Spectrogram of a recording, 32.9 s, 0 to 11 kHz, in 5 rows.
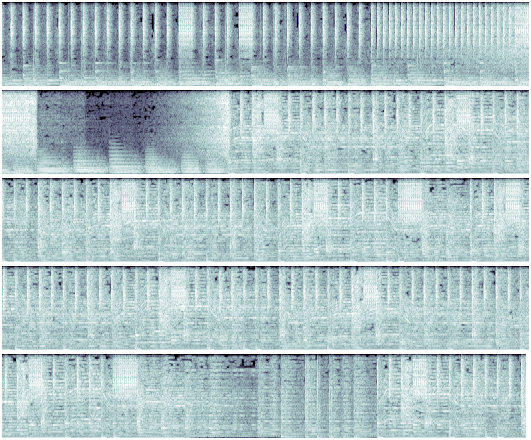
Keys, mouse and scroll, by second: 0.0 click, 3.0 KP_0, 3.2 click, 5.6 shift+middle click, 5.7 scroll up 2, 5.9 Tab, 6.2 click, 6.4 Return, 6.4 click, 7.2 click, 7.8 middle click, 8.0 click, 8.7 KP_Enter, 8.7 click, 8.8 Tab, 8.8-10.3 middle drag, 8.9 KP_0, 9.1 ctrl+b, 9.8 scroll up 2, 10.3 Return, 10.3 click, 10.4 middle click, 10.8 click, 10.9 KP_Enter, 11.2 z, 11.6 z, 11.7 middle click, 11.8 click, 11.9 Return, 12.2 KP_Enter, 12.2 click, 12.4 shift+middle click, 12.6 Tab, 12.7 ctrl+r, 13.0 click, 13.1-14.2 shift+middle drag, 14.1 g, 14.2 right click, 14.3 alt+shift+click, 14.5 click, 14.5 g, 14.8 alt+click, 14.9 click, 15.0 g, 15.1 click, 15.2 g, 15.3 middle click, 15.3 scroll, 15.3 click, 15.5 shift+middle click, 15.5 shift+click, 15.7-16.8 middle drag, 15.8 scroll up 1, 15.8 ctrl+r, 16.1 click, 16.4 Tab, 16.6 scroll up 2, 16.7 ctrl+r, 16.8 right click, 16.9 KP_Divide, 16.9 middle click, 17.0 click, 17.4 middle click, 18.0 Return, 18.0 click, 18.3 click, 18.5 middle click, 18.7 click, 18.9 ctrl+z, 19.1 Return, 19.1 click, 19.3-20.4 shift+middle drag, 19.6 scroll down 2, 19.7 scroll up 2, 19.9-20.4 scroll down 4, 20.0 x, 21.3 scroll up 2, 21.4 ctrl+z, 21.7 click, 21.9 middle click, 22.0 z, 22.1 KP_0, 22.2 scroll up 2, 22.9 click, 25.7-27.3 middle drag, 25.7 KP_0, 25.9 z, 27.0 scroll up 2, 27.1 scroll down 2, 27.3 Tab, 27.3 click, 27.5 Return, 27.5 click, 27.8 click, 28.0 z, 28.2 middle click, 28.6 middle click, 28.7 alt+shift+click, 29.4 shift+middle click, 29.8 alt+shift+click, 30.0 ctrl+z, 30.3 middle click, 30.6 click, 31.1 click, 31.1 middle click, 31.4 click, 32.3 Return, 32.3 click, 32.8 z.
